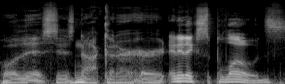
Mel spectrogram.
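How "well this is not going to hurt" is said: deep, low, soft voice. Voicing a masked figure as the grenade lands on it: deep voice. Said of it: "you just hear this deep voice go".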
